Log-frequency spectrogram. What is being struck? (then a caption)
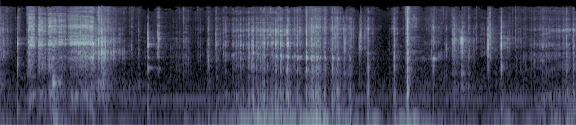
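Bar of soap scraped with a knife blade. A utility knife blade scrapes and shaves a green, palm-sized dry bar of solid soap, producing dry, bright scratching and crinkly shaving sounds. Longer scraping strokes are broken up by quick ticks and snaps as the blade catches and curls off flakes, with almost no low end.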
